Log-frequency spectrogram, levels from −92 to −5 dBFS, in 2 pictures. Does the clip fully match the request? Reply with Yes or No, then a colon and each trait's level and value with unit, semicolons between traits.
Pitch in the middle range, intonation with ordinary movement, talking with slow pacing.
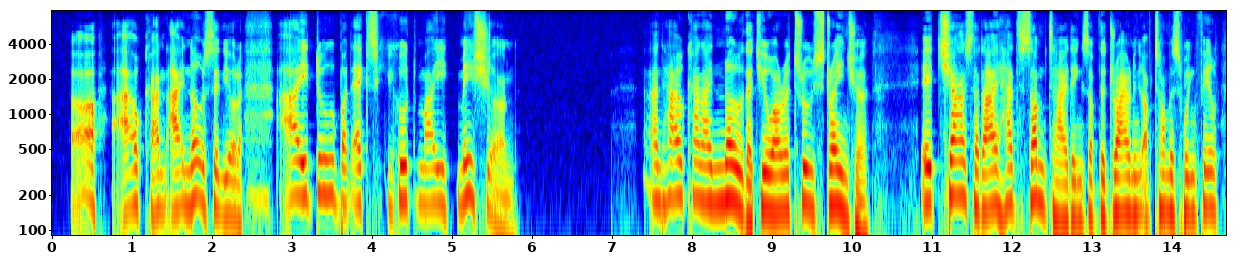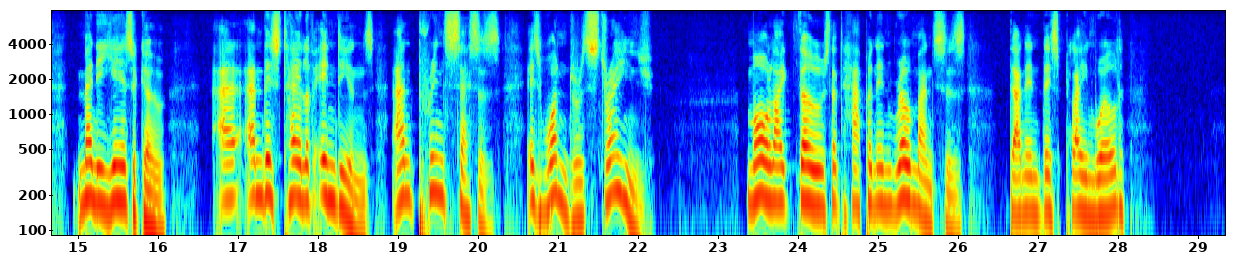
Yes: medium, 165 Hz; average, 4.4 semitones; slow, 125 wpm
